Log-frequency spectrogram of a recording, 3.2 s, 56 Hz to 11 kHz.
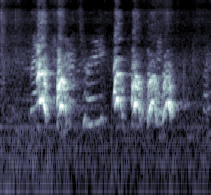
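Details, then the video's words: Phenix, a Kerry Blue Terrier, on a Senior level first qualifying run in Barn Hunt on June 8, 2019: two quick barks, a softer low yelp, then four sharp barks in rapid succession. "Phenix, Kerry Blue Terrier, Senior level 1st qualifying run in Barnhunt. June 8, 2019"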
